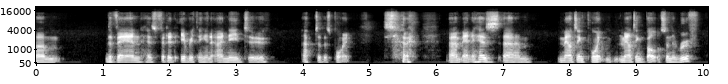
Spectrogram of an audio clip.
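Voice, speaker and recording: A man's voice: on the low side, creaky. A man co-hosting a casual podcast, talking in a hesitant, matter-of-fact way with many fillers. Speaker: podcast co-host. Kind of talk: casual chat.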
